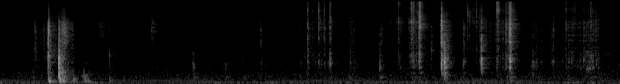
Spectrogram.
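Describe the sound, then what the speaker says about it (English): Hart scissors snip through craft material in a series of sharp, close cuts, with one crisp burst early on and a quicker cluster of snips toward the end, over quiet room tone and with no voices. "I'm just using these Hart scissors, H-A-R-T"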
